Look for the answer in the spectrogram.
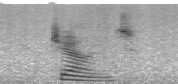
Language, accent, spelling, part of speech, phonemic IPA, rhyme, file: English, US, jones, noun / verb, /d͡ʒoʊnz/, -oʊnz, En-us-jones.ogg
- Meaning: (noun) 1. Heroin 2. An addiction or intense craving; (verb) 1. To have an intense craving for something 2. To binge on cocaine or alcohol 3. third-person singular simple present indicative of jone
